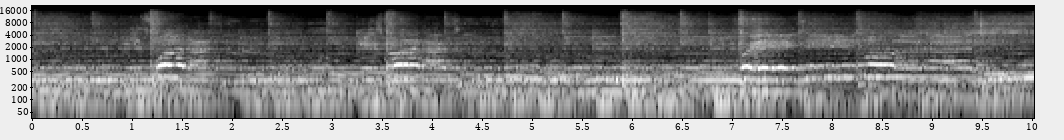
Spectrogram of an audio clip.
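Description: Gospel music with choir singing: voices hold long, wavering notes in phrases that rise and fall every couple of seconds over a steady sustained accompaniment.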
